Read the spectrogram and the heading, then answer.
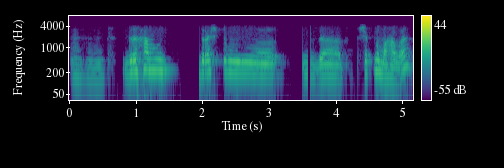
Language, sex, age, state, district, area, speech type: Sanskrit, female, 30-45, Karnataka, Shimoga, urban, conversation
